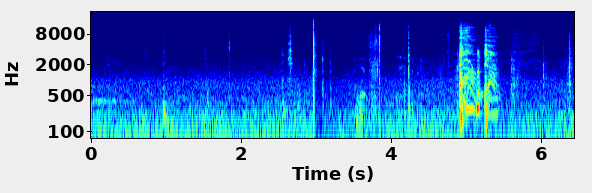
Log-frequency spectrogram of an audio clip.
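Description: Unicycle pedal being loosened from its crank with a pedal spanner: a single sharp metallic click about three seconds in, then a few faint knocks. Near the end comes a short cough.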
